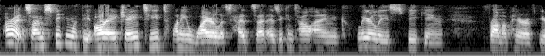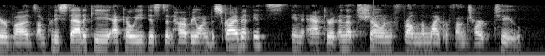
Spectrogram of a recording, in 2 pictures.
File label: RHA T20 Wireless microphone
